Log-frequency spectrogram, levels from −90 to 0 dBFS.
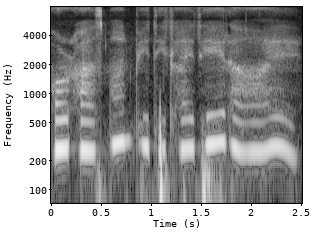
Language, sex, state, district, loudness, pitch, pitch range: Hindi, female, Arunachal Pradesh, Papum Pare, -16 LUFS, 265 Hz, 260-295 Hz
